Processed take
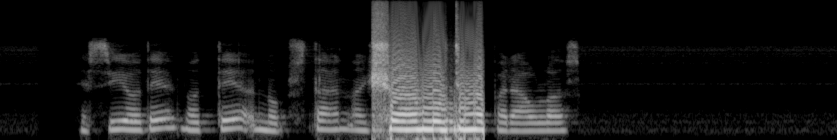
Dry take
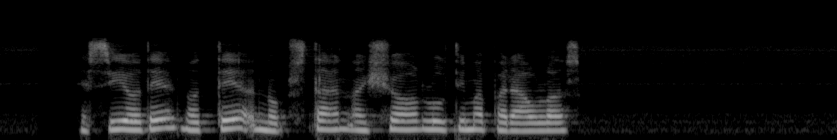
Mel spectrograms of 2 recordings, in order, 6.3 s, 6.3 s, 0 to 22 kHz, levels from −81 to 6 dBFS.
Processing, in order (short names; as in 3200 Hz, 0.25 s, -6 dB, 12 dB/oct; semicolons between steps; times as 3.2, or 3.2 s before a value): 2.79–3.63 fuzz box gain 45 dB, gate -53 dBFS; gain +3 dB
